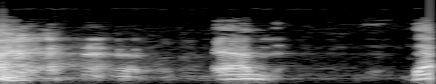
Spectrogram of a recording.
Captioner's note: laughter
